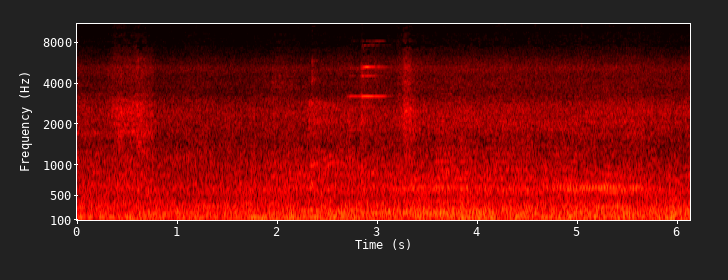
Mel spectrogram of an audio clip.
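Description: Steady low background rumble, with a few light clicks about three seconds in and a faint thin tone near the end.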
